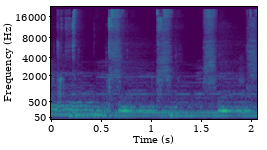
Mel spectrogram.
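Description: Several short hissing bursts of aerosol spray onto a Mercury outboard motor, close by, with brief pauses between them over a low background hum.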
